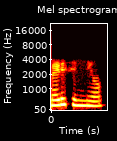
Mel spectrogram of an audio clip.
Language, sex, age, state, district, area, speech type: Odia, female, 18-30, Odisha, Koraput, urban, conversation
